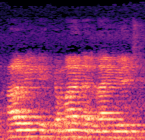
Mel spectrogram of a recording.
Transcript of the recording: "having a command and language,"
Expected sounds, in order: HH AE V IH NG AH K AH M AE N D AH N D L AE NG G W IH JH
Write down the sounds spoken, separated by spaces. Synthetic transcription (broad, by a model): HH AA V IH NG AH K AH M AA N AH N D L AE NG G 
